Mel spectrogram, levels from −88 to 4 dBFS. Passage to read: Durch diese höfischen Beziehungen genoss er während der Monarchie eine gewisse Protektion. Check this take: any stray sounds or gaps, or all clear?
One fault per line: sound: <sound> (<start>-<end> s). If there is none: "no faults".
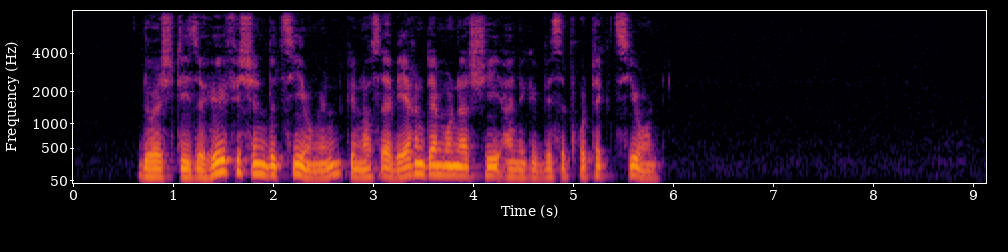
no faults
